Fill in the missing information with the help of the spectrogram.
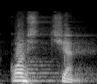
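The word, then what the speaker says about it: question: তবে নোট হলো কিছু কিছু ক্ষেত্রে টি এর আগে এস থাকলে টি এর উচ্চারণ চ এর মতো হয়। যেমন কোয়েশ্চেন, কোয়েশ্চন, এইভাবে হবে, কোয়েশ্চন হবে।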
